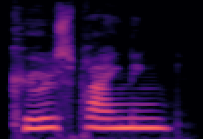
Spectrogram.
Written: kølsprængning

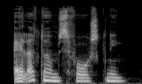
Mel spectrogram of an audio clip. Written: alderdomsforskning

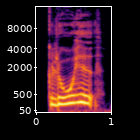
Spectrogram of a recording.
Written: glohed

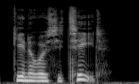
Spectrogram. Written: generøsitet

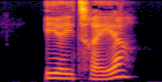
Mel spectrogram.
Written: eritreer

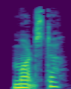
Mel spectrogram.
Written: monster

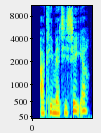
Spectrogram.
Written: akklimatisere

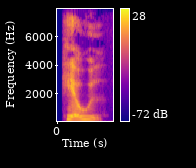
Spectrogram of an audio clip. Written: herud

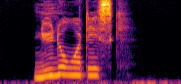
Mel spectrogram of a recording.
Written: nynordisk

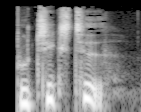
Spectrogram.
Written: butikstid

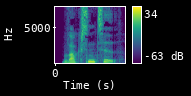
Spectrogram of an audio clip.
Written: voksentid

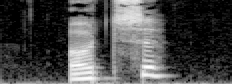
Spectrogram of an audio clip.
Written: ODDS

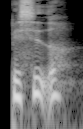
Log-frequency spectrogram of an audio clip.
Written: besidder

